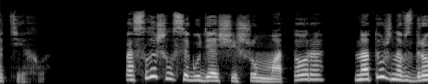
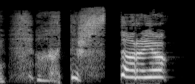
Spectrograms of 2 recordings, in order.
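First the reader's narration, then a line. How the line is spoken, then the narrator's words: Angry hiss. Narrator (Russian): прошипела Елена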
